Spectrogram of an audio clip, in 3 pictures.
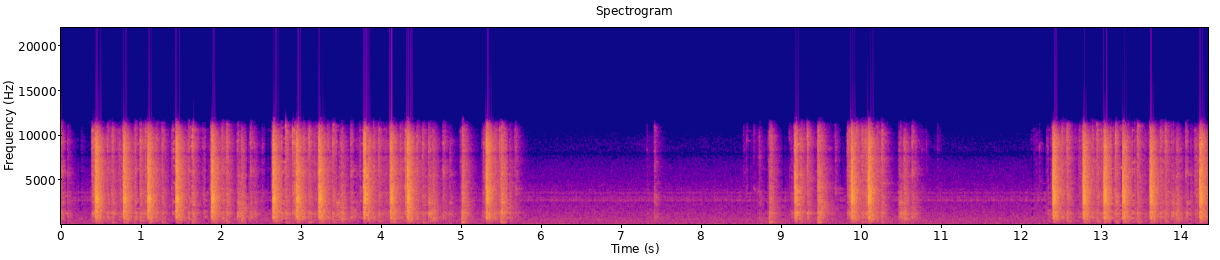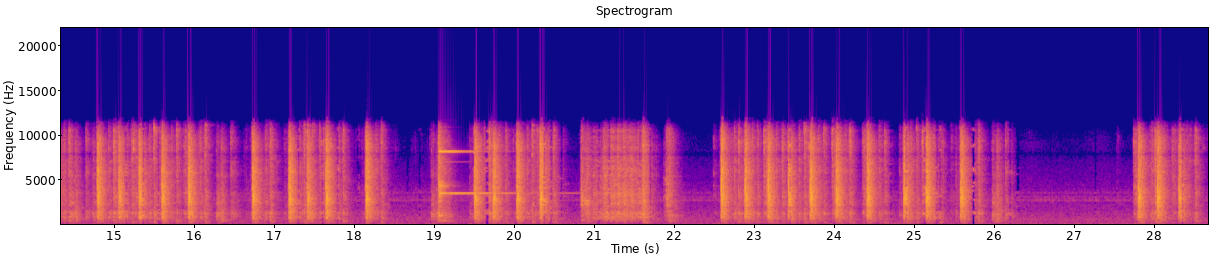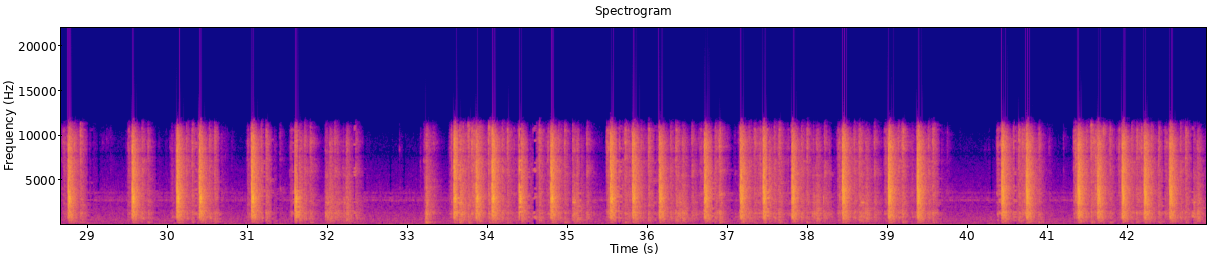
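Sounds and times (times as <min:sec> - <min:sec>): typewriter keys striking: 0:00.0 - 0:05.7, 0:08.7 - 0:10.8, 0:12.4 - 0:18.4, 0:19.0 - 0:26.2, 0:27.8 - 0:32.4, 0:33.2 - 0:39.7, 0:40.4 - 0:42.9
typewriter bell ringing: 0:19.0 - 0:21.6.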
